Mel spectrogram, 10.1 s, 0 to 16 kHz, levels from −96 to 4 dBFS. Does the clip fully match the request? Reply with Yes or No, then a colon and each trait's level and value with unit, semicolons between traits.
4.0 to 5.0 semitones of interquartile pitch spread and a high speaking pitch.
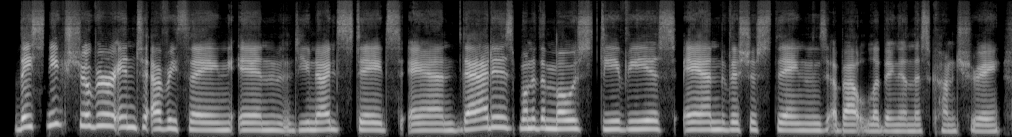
No: average, 3.5 semitones; high, 205 Hz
